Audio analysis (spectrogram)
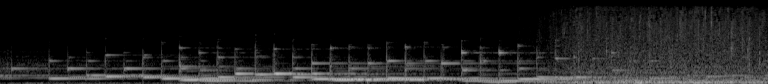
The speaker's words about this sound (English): Rain. Clearly you can hear it, you can see it, you can touch it, of course.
